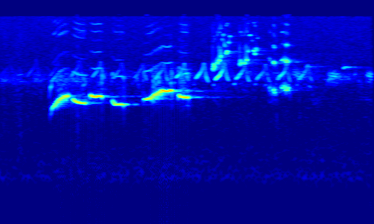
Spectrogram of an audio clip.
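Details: Singing Eurasian blackbird recorded in Castricum, the Netherlands: a run of low, mellow fluted whistles, several short rising and falling notes, then a scratchy, high twittering flourish that fades into softer notes.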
